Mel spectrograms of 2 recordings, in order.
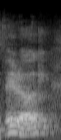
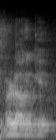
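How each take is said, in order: First: Vlog pronounced "vé-log"; two-syllable Vlog. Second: Vlog with v and l run together; one-syllable Vlog. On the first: Vlogger showing how some people say it, Vlog as "vé-log". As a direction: put an é between v and l in Vlog. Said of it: "il y en a d'autres qui disent". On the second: Vlogger showing how others say it, Vlog in one syllable. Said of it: "Il y en a certains qui disent". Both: Shown as a demonstration.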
